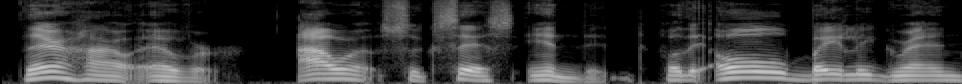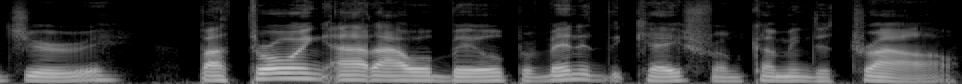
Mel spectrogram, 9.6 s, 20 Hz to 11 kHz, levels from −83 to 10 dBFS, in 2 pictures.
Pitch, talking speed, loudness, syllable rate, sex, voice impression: 130 Hz, 145 wpm, -21 LUFS, 3.9 syllables/s, male, very masculine, very adult-like, very middle-aged, tensed, slightly powerful, bright, hard, slightly muffled, fluent, slightly raspy, cool, slightly intellectual, sincere, very calm, slightly mature, friendly, reassuring, slightly unique, slightly wild, kind, light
